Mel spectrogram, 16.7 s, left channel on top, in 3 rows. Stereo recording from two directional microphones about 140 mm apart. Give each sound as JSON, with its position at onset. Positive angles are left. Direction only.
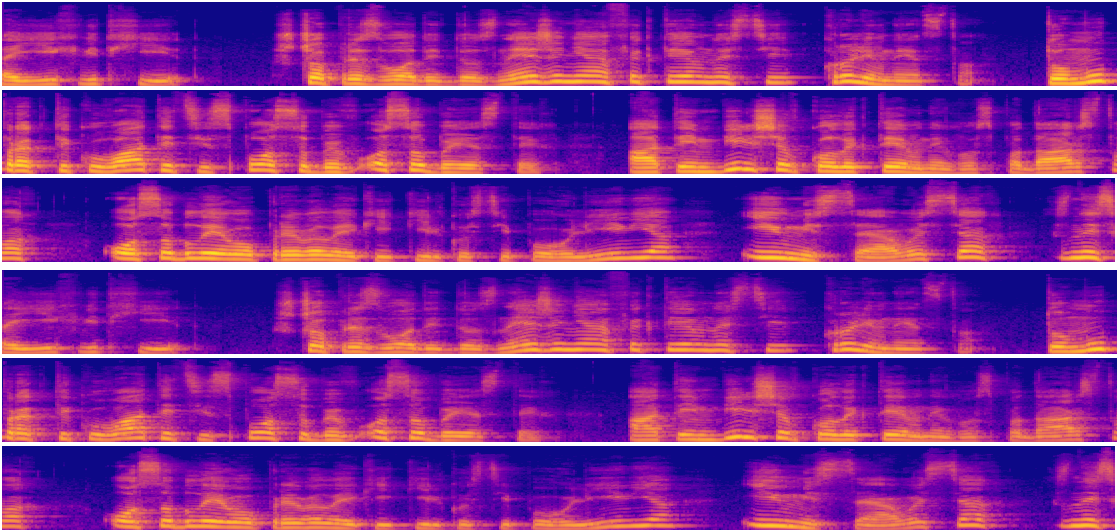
{"t": 0.0, "sound": "speech", "side_deg": 25}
